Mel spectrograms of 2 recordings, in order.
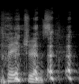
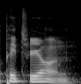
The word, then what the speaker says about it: Patreon: money yeah cuz you're patrons I like that we call them Patron that's it's how it's spelled so I don't know no it's patreon yeah but patreon but they are p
